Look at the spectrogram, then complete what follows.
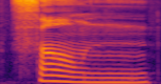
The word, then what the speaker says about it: phone: Phone. Good. And for 9 in phone, if you look at the pronunciation, the E is silent.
